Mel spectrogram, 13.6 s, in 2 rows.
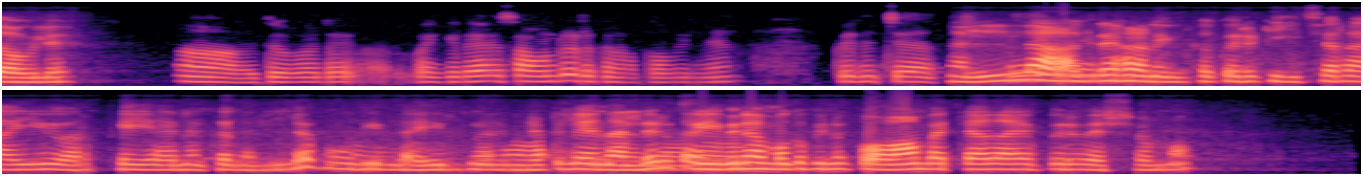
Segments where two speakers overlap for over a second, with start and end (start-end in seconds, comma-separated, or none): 8.6-10.3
